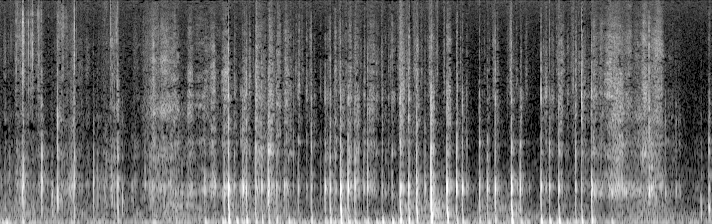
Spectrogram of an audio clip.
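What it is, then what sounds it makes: Cardboard gift box. A small red textured cardboard gift box with a ribbon is turned in the hands while long red nails scratch and tap its sides and lid. Dense, quick clicks and papery scratches overlap with a soft crinkling hiss, with some taps ringing with a faint hollow tone.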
